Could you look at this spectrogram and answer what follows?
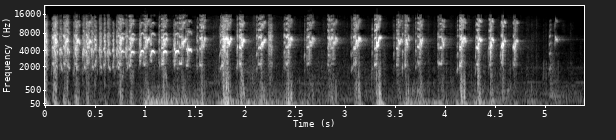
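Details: Pet lovebirds giving a fast stream of shrill high chirps, dense at first and then spaced into regular pulses several per second, fading to a single last note.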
